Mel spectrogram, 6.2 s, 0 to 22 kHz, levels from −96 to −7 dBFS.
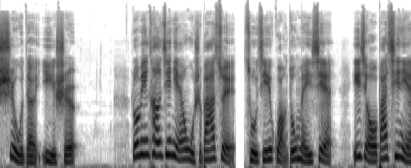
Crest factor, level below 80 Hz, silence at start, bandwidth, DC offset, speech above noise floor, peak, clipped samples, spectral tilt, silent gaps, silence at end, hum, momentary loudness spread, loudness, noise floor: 12 dB; -38 dBFS; 0 s; 19.5 kHz; under 0.1%; 33 dB; -2 dBFS; under 0.1%; -4 dB/octave; 3.55-3.65 s; 0 s; none; 4 LU; -15 LUFS; -48 dBFS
